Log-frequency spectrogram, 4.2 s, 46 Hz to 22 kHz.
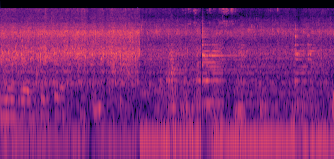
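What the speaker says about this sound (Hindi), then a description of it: "इसके अंदर हम डालेंगे अपनी पिसी हुई प्याज 1 अदद दरमियाने साइज़ की, जो हमने ग्राइंड करके रखी थी" Ground medium-sized onion hitting hot oil in a pan for a Pakistani pakora kadhi, a steady loud sizzle and frying hiss that dips slightly partway through and then carries on close and continuous.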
